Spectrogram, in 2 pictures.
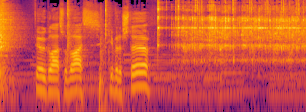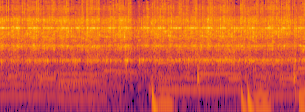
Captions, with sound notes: Fill glass with ice, give it a stir. (stirring)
